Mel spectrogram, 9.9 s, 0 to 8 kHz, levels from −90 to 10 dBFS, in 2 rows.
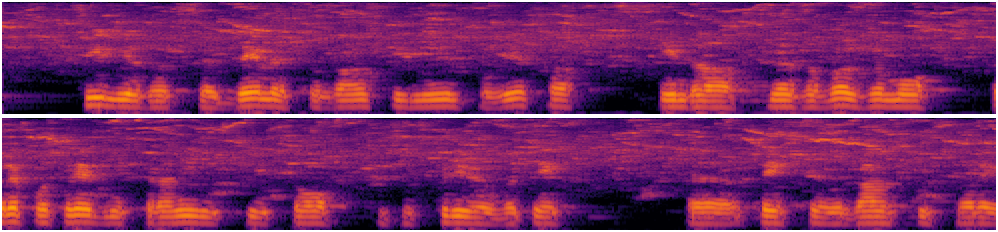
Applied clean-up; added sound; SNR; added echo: classical method WPE with log-MMSE.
